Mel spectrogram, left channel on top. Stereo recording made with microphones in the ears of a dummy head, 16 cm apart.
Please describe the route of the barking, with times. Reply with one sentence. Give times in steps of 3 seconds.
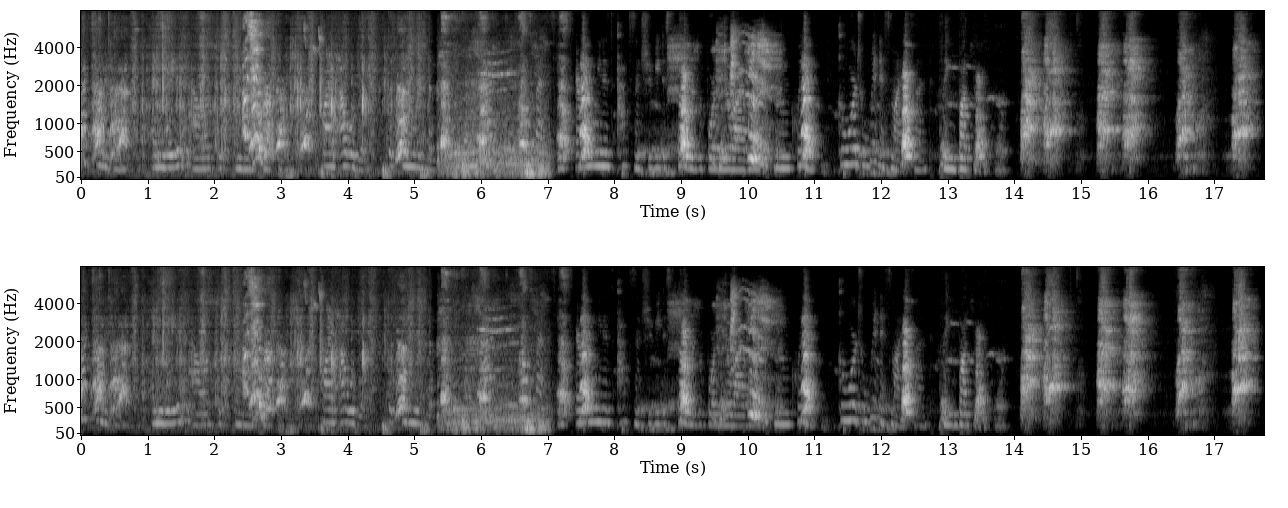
In this clip you hear the barking on the left from 0 s, in the centre from 12 s and on the right from 15 s.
